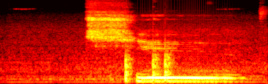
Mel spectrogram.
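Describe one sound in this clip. Powder pours into a metal bowl.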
